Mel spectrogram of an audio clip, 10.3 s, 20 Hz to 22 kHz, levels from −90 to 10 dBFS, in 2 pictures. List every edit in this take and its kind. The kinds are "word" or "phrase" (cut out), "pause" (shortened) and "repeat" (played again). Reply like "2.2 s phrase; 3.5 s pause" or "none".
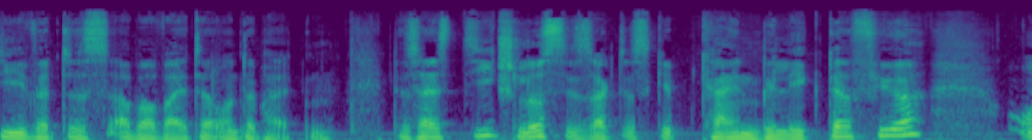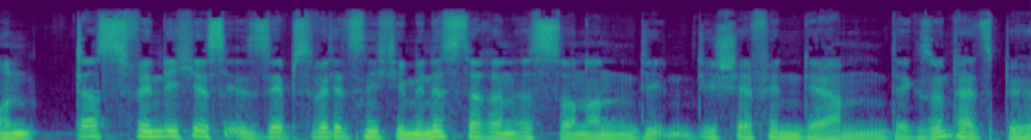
1.3 s word; 2.5 s phrase; 6.3 s word; 6.8 s word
